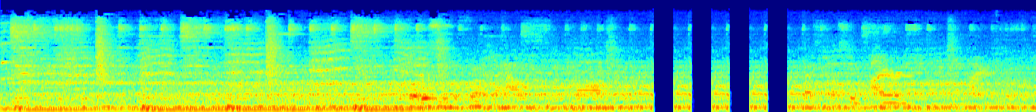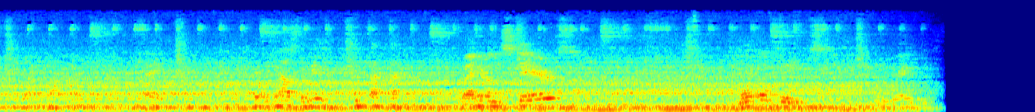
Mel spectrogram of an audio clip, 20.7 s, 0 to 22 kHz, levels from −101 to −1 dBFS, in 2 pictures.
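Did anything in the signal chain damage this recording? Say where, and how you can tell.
Yes: the playback stream likely stalled between 6.53 and 8.05 s, replaying its last buffered fragment on each retry. This causes stutter with silent gaps: a 172 ms burst repeats four times, each followed by about 208 ms of digital silence, every 380 ms, and the audio due in that span is lost.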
